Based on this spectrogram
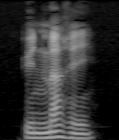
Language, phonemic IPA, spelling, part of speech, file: French, /ma.ʁe/, marée, noun, Fr-marée.ogg
- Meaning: 1. tide 2. catch (of fish) 3. wave (anything that forms a great crowd)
